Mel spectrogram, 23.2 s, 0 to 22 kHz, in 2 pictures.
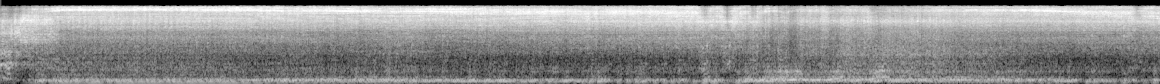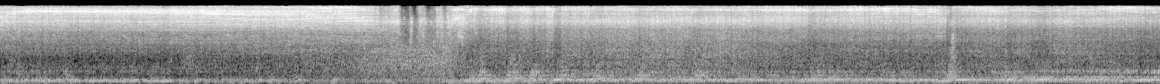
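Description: A 1965 Ford Mustang engine runs loud and close for the whole stretch, a steady rumbling idle with a couple of rises where the revs climb before settling back.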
